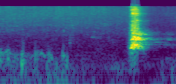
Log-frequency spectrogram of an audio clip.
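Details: Female whippet, usually a quiet dog, barking in a frenzy at the Goodyear blimp flying overhead on a nice day outdoors; a single sharp, loud bark bursts out near the end after a low, rumbling background.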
